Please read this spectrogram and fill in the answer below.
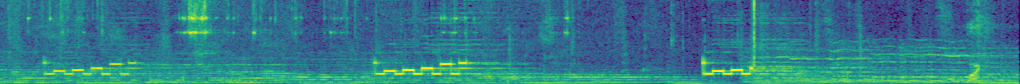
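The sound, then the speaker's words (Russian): A telephone ringing with a melodic electronic ringtone, a quick rising run of bright notes that repeats several times over a steady background of lower tones. “Ой, звонок.”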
